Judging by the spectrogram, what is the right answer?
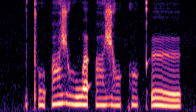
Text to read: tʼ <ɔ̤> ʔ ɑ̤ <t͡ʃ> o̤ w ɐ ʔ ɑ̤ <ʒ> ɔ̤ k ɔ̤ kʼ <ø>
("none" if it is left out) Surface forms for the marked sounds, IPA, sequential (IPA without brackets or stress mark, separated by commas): o̤, ʒ, ʒ, ø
